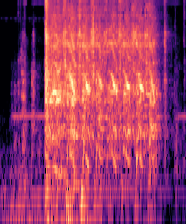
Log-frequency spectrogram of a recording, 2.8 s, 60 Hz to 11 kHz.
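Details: 2008 Chevy Cobalt bought as seized with no battery, on jump box: strong, even cranking for nearly two seconds that never fires; engine and camshafts turn freely but won't start, cylinder 4 plug lacked fuel.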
